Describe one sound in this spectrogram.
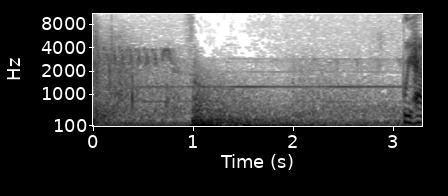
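A heavy rifle shot booms with a deep thud.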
